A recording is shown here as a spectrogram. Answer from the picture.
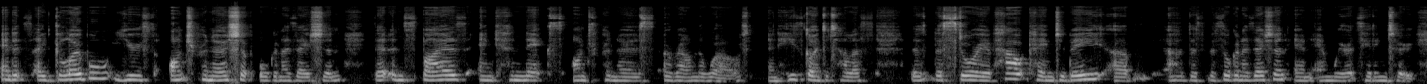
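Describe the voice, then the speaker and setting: Over noticeable background noise, a woman talks at a moderate pace with medium pitch and ordinary pitch variation. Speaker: interviewer, business coach. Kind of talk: interview host talk.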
